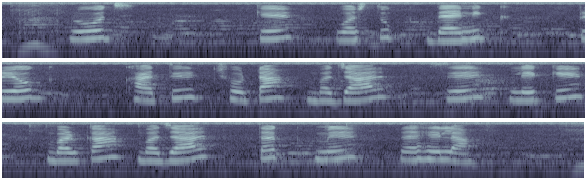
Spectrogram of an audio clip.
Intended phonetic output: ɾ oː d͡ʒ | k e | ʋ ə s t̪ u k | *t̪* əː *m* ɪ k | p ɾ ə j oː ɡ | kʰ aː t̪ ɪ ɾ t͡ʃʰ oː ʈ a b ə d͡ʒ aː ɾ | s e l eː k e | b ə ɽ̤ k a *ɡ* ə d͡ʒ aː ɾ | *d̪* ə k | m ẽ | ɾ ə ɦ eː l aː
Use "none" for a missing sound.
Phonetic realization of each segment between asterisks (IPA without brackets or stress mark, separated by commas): d̪, n, b, t̪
